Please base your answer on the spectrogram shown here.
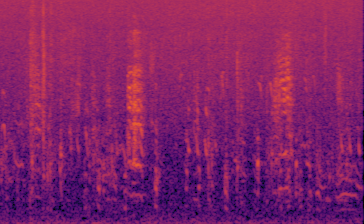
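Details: Chicken flock of hens and roosters, dense overlapping clucks and squawks with a brief louder squawk near the middle, no clear crow heard.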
